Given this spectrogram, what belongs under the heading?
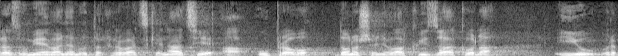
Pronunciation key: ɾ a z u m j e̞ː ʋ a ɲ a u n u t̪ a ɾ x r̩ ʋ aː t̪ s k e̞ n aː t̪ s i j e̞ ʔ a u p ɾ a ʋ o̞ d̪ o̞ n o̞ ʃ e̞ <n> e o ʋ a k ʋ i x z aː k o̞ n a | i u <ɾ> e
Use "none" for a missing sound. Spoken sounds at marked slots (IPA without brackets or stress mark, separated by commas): ɲ, ɾ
